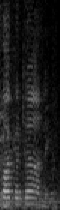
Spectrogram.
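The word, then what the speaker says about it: Whakatāne: It is Maori language. Spelt with a WH. Yeah, Right, like a PH. yeah. Yeah, like they say phone. Yes. Right, gotcha. It's Whakatane.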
